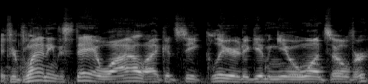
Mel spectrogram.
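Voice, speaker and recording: In a raspy, put-on character voice, a man rattles off words at a very fast pace with medium pitch. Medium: video game. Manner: folksy, friendly.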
